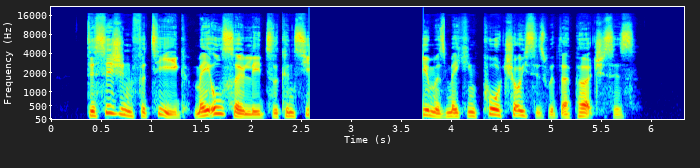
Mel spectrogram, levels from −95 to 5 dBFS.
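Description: Speech that halts abruptly at 2.58 s and sits in dead silence until 3.72 s, then picks up exactly where it left off: a rebuffering stall. The player exhausted its downloaded audio and waited for more data, so nothing is skipped, but about 1.14 s of time is inserted. On a waveform this shows as a flat line splitting the speech. On a spectrogram it is a clean, full-band blank column with no decay or smearing at either edge.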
